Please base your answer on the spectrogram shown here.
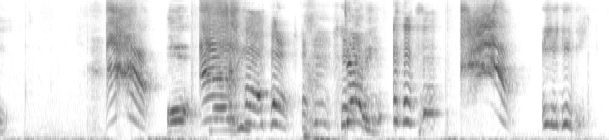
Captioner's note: happy baby sounds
